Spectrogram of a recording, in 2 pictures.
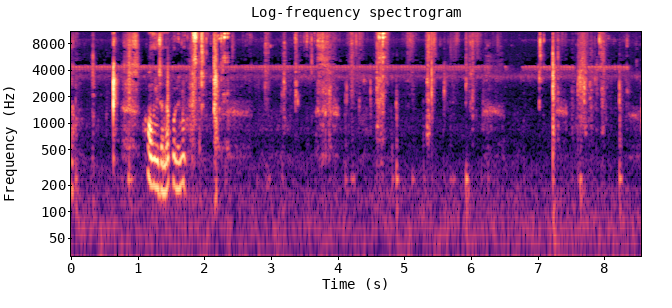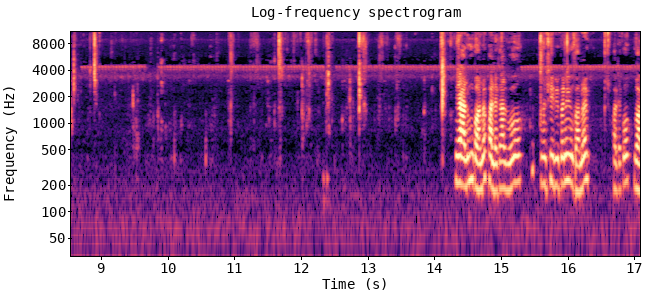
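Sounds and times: chewing clicks: 7.0 - 14.3.

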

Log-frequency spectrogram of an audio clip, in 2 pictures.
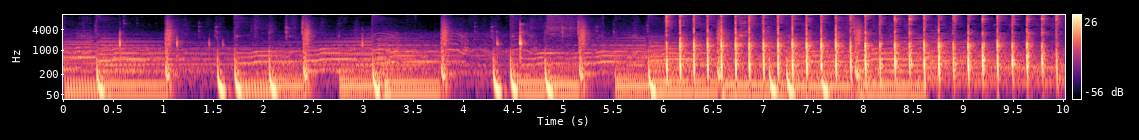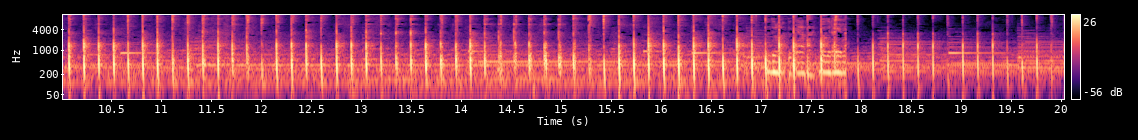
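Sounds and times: stone pestle pounding in mortar: 6.0 - 20.0.

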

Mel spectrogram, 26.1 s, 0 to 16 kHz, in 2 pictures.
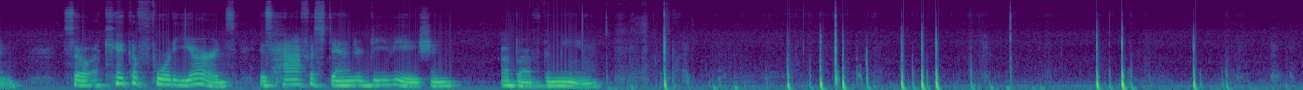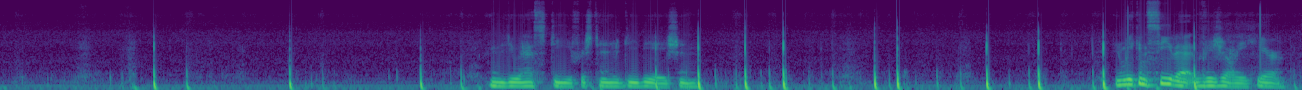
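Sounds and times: faint low hum: 0.0 - 26.0
stylus tapping on glass screen: 7.9 - 9.9.

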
